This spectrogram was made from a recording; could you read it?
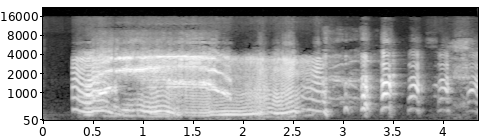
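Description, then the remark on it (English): A loud comic fart sound effect, the "R2-D poo" from a Fart Wars fart pack: a long, warbling, pitch-wobbling blast lasting about two seconds, then a string of short sputtering bursts, with no talking. “My point being, if you would have told me as a young boy that, hey, these farts that I think are so funny, I'm going to make $1 million on it one day, I would have said, you're insane.”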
